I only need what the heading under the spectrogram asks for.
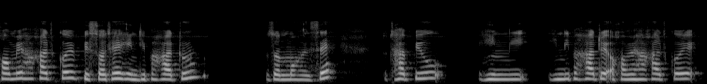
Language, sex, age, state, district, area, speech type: Assamese, female, 18-30, Assam, Dhemaji, rural, spontaneous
